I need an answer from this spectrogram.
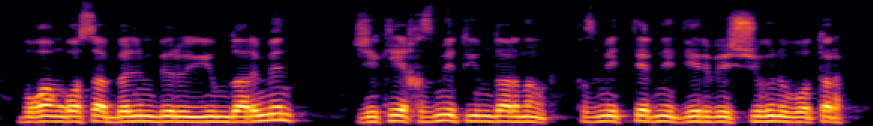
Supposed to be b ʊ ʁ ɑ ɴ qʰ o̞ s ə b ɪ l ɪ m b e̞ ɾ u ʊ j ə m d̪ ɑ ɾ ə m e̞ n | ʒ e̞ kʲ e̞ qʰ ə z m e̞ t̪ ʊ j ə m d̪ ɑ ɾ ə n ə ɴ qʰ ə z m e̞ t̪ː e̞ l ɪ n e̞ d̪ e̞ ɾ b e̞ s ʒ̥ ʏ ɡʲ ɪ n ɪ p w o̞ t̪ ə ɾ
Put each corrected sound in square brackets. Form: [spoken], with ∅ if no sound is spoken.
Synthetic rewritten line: b ʊ ʁ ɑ ɴ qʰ o̞ s [ɑ] b ɪ l ɪ m b e̞ ɾ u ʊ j ə m d̪ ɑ ɾ ə m e̞ n | ʒ e̞ kʲ e̞ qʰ ə z m e̞ t̪ ʊ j ə m d̪ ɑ ɾ ə n ə ɴ qʰ ə z m e̞ t̪ː e̞ [ɾ] ɪ n e̞ d̪ e̞ ɾ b e̞ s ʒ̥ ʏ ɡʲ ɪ n ɪ p w o̞ t̪ ə ɾ

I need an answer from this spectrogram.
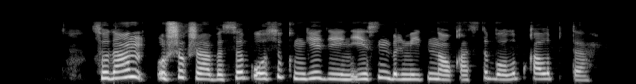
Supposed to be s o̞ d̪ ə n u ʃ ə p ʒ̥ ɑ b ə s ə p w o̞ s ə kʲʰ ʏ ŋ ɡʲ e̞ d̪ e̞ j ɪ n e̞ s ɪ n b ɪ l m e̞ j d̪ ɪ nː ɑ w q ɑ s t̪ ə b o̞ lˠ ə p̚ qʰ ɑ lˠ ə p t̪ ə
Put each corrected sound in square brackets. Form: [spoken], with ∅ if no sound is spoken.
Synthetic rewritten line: s o̞ d̪ [ɑ] n [ʊ] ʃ ə [q] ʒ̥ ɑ b ə s ə p w o̞ s ə kʲʰ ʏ ŋ ɡʲ e̞ d̪ e̞ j ɪ n e̞ s ɪ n b ɪ l m e̞ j [t̪] ɪ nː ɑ w q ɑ s t̪ ə b o̞ lˠ ə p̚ qʰ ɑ lˠ ə p t̪ ə

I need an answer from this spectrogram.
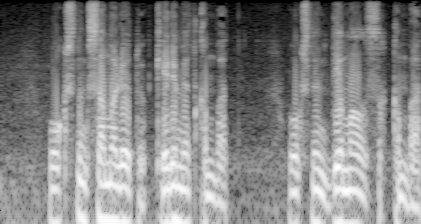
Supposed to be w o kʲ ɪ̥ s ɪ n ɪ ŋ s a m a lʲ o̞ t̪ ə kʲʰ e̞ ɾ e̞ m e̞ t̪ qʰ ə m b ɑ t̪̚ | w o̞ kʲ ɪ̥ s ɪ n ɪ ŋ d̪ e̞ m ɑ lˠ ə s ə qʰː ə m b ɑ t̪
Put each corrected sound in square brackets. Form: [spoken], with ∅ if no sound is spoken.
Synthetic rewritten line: w o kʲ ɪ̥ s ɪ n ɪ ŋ s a m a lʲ o̞ t̪ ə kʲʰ e̞ ɾ e̞ m e̞ t̪ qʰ ə m b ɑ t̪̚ | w o̞ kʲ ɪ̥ s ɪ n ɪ ŋ d̪ e̞ m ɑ lˠ ə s ə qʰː ə m b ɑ t̪

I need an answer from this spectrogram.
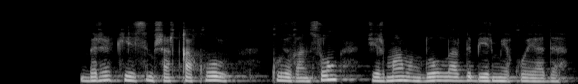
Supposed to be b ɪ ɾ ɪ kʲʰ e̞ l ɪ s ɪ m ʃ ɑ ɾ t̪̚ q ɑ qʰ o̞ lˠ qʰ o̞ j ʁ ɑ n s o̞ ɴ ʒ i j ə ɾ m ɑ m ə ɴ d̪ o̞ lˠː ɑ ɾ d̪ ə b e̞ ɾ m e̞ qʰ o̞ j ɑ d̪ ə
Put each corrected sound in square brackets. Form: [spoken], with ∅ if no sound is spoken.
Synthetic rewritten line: b ɪ ɾ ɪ kʲʰ e̞ l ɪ s ɪ m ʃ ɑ ɾ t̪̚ q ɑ qʰ o̞ lˠ qʰ o̞ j ʁ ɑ n s o̞ ɴ ʒ i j ə ɾ m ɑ m ə ɴ d̪ o̞ lˠː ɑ ɾ d̪ ə b e̞ ɾ m e̞ qʰ o̞ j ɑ d̪ ə

